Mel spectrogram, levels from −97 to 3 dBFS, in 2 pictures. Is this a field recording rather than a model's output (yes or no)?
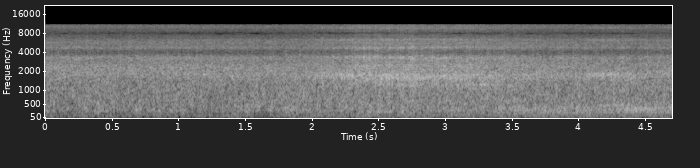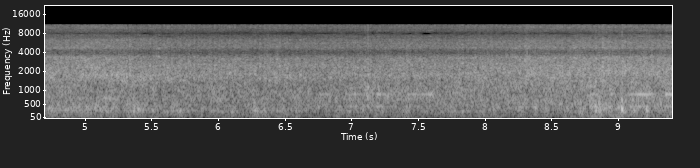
yes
